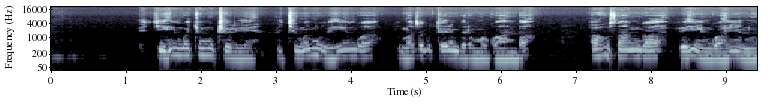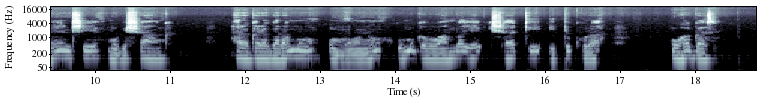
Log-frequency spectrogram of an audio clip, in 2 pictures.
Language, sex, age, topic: Kinyarwanda, female, 25-35, agriculture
